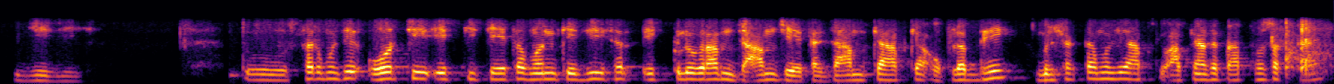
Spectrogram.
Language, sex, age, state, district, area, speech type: Hindi, male, 18-30, Madhya Pradesh, Betul, rural, conversation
